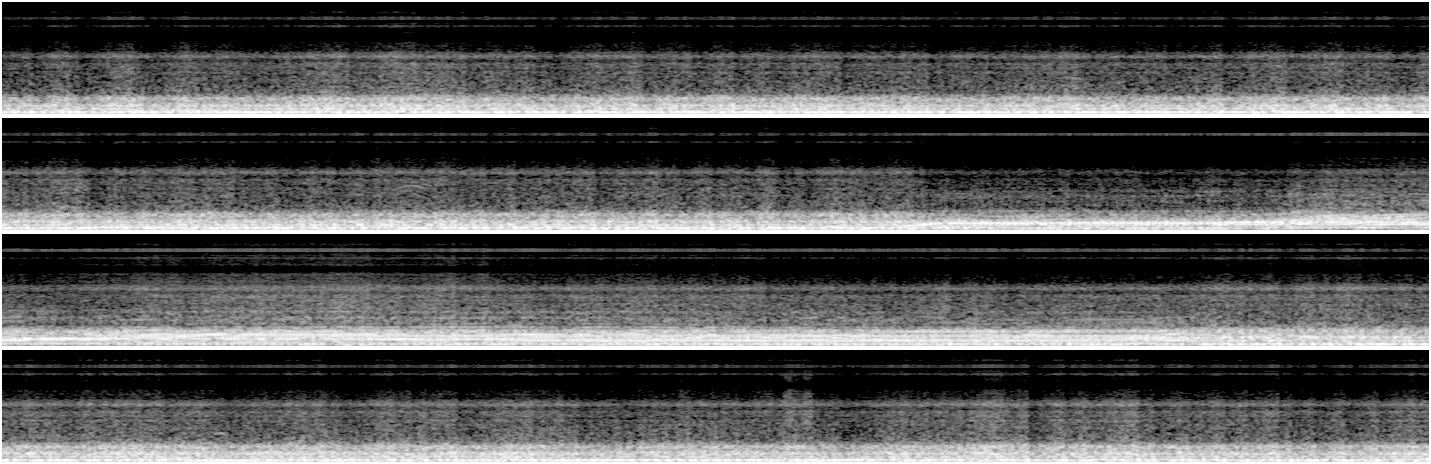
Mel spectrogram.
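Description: Car engines idling with a steady deep rumble close by. About twelve seconds in, a higher engine note rises and holds steady for several seconds before fading out around twenty seconds.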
